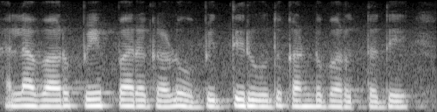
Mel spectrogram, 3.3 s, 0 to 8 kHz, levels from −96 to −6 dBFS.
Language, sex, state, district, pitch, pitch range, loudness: Kannada, female, Karnataka, Bangalore, 160 Hz, 155-170 Hz, -14 LUFS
